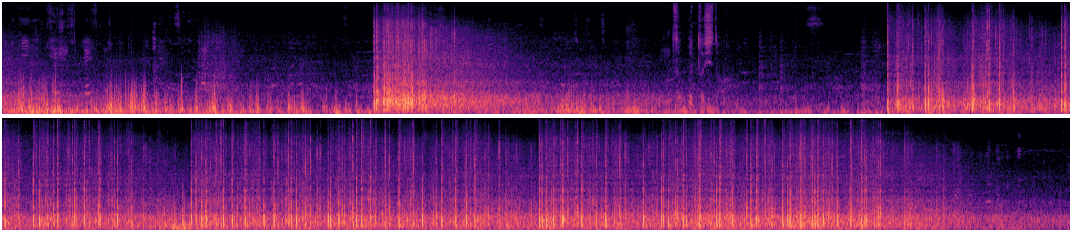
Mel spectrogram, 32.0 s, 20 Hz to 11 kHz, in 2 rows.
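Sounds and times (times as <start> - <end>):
fireworks crackling: 5.6 - 8.1, 13.0 - 32.0.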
